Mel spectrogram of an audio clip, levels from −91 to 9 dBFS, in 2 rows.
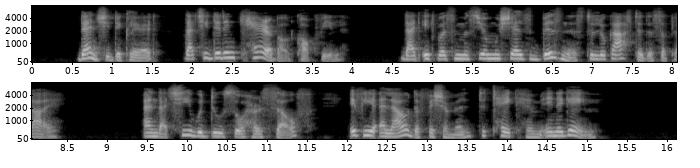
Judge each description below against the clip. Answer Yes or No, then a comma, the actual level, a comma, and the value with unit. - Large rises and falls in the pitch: No, average, 4.1 semitones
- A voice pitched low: No, high, 205 Hz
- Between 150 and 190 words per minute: No, average, 140 wpm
